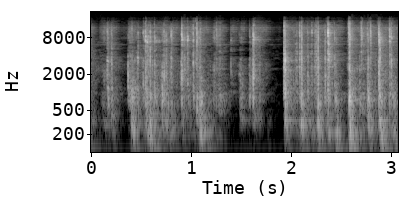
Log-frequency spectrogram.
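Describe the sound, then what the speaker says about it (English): Computer keyboard typing, close and clear, with quick bursts of keystrokes separated by short pauses. "Let me type this."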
